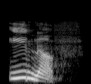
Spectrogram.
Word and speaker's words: enough: you have 11 or when you have enough we write e and we pronounce it as I we don't say 11 we don't say enough we say enough we say 11 so that e sound comes at the beginning then you have the sir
